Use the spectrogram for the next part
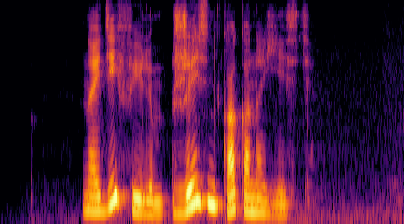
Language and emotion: Russian, positive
